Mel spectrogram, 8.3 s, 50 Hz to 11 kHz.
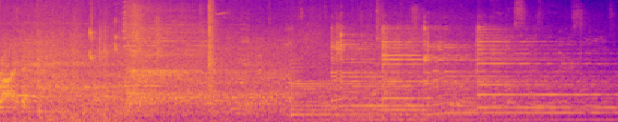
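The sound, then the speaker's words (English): Riding aboard a Metrolink light rail commuter train in St. Louis toward Illinois: a steady rumble of wheels on track with occasional clunks, and a sustained electric motor whine that settles into steady tones partway through. “To get to the Illinois clinic, it's a 10-minute walk, and then a Metrolink train, and then a bus.”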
